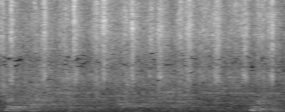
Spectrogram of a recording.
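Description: A small plastic shaker bottle of seasoning powder shaken hard and quickly, the granules rattling inside at about five shakes a second.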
